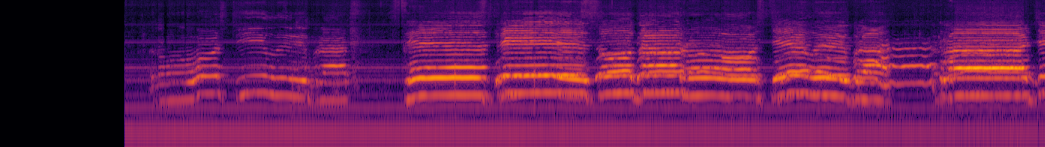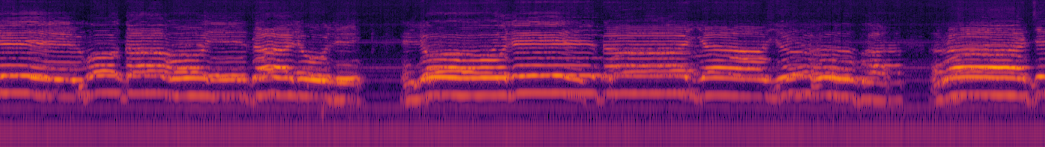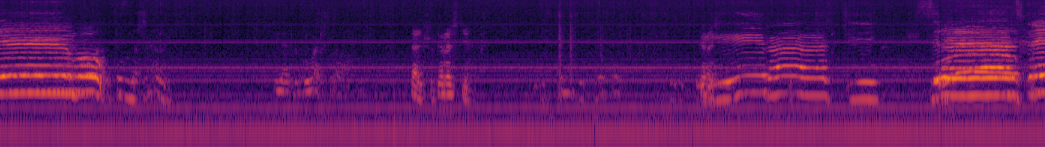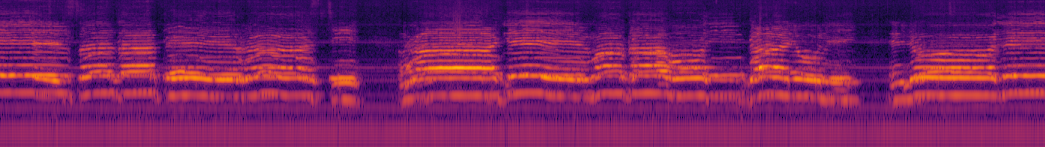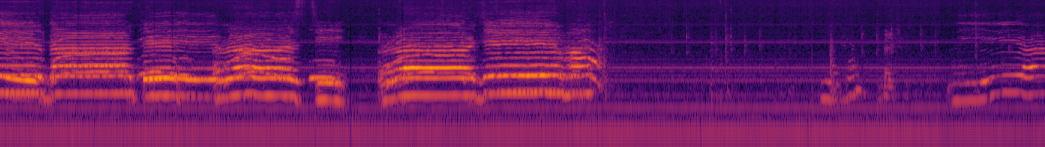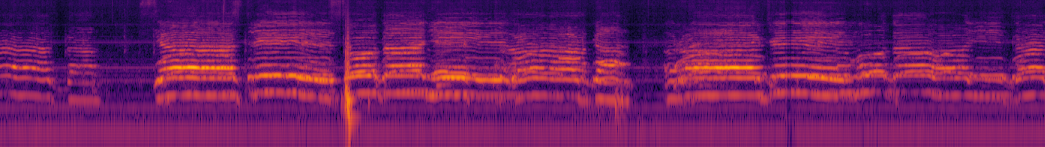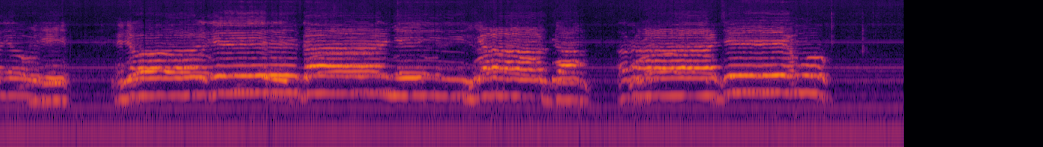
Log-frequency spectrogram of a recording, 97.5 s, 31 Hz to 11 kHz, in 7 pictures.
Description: Русски песни Алтайского Беловодья 2 «Ро́стил брат сестрицу», «лужошная».
Республика Казахстан, Восточно-Казахстанская обл., Катон-Карагайский р-н, с. Фыкалка, июль 1978.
